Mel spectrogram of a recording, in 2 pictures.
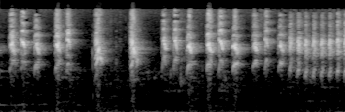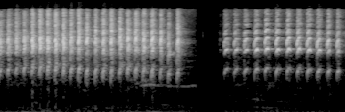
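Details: House sparrows in a fight, used as a training call for songbirds: scattered harsh chirps give way to a fast buzzy chatter, a short silence, then more rapid scratchy chatter.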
